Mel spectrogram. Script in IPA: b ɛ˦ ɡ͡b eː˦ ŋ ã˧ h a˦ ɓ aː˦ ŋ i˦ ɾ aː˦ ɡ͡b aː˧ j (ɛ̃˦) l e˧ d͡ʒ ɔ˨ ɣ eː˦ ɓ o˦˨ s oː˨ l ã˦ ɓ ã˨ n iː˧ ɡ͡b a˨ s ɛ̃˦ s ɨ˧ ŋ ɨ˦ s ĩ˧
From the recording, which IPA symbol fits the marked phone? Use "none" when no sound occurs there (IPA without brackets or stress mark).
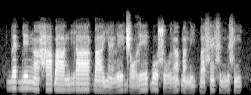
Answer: ɛ̃˨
